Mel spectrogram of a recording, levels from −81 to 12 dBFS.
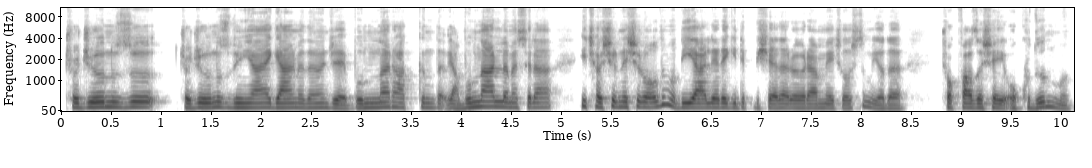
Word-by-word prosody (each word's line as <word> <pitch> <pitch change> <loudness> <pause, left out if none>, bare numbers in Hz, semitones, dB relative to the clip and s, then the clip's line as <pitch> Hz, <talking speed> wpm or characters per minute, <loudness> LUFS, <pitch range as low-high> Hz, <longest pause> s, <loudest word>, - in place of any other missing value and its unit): Çocuğunuzu 155 +2 +2 0.2
çocuğunuz 140 +1 +1
dünyaya 140 0 +2
gelmeden 135 -1 +1
önce 130 -6 -1
bunlar 140 +4 0
hakkında 145 -2 -5
ya, 115 - -3
bunlarla 160 +3 +3
mesela 145 0 -3 0.3
hiç 180 -1 -3
haşır 155 +2 +2
neşir 155 +1 +1
oldun 155 +8 +1
mu? 195 - -3
Bir 140 - +2
yerlere 140 0 +4
gidip 135 0 -7
bir - - -7
şeyler 125 0 +1
öğrenmeye 125 0 -1
çalıştın 120 +7 -6
mı? 130 - -5
Ya 110 -1 -2
da 110 -1 -3 0.3
çok - - -2
fazla 135 -1 +3
şey 130 -1 +1
okudun 120 +7 -2
mu? 105 -5 -8
140 Hz, 180 wpm, -23 LUFS, 130-150 Hz, 0.3 s, yerlere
